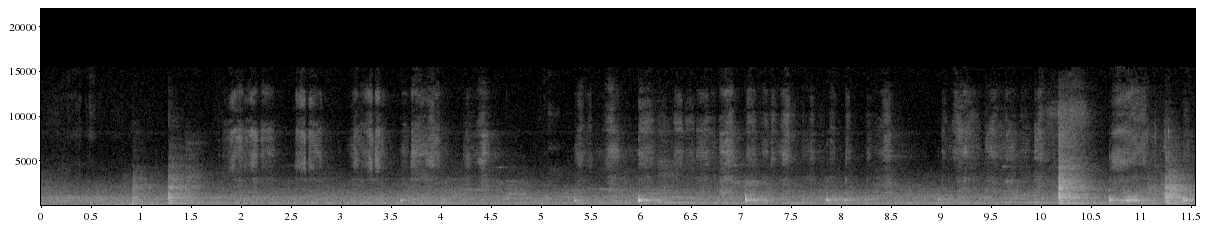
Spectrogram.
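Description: A marker squeaks faintly on a whiteboard.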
